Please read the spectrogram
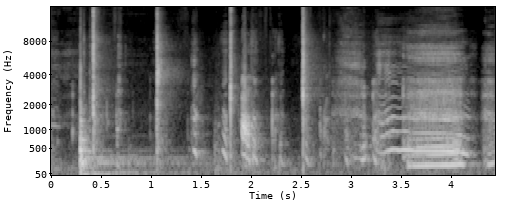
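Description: Hard laughter broken by a run of sharp clicks, about one every half second to second, with a longer drawn-out voice sound near the end.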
